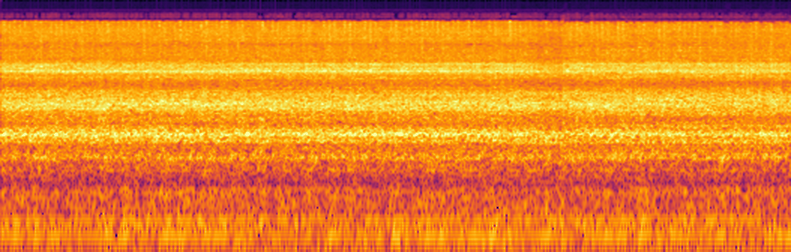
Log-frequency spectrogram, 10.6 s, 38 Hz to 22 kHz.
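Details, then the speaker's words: VW T3 2.1L after heads replaced, cured of rough running and misfire from a burnt, non-sealing number two exhaust valve: even, steady idle with no misses, knocks or stumbles; smooth and healthy. "nice and even running again with the heads replaced"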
